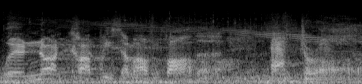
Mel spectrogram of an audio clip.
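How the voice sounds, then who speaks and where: A man's put-on character voice, fairly low in pitch and fairly slow in pace, over loud background noise. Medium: short film.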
